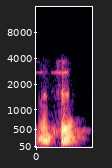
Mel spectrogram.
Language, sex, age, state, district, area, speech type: Assamese, male, 30-45, Assam, Nagaon, rural, conversation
